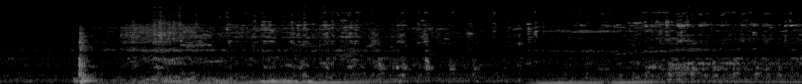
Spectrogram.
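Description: Komatsu crawler bulldozer at work pushing soil: a low engine rumble under irregular metallic clinking and rattling from its steel tracks. A sharp knock comes about a second in.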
